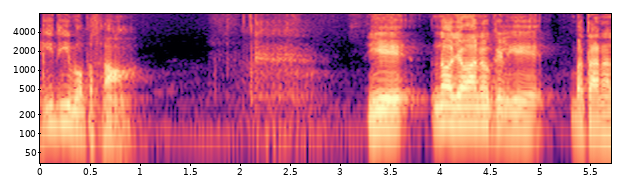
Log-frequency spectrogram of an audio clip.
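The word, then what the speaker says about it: Guy de Maupassant: افسانہ ہے موپساں کا، بعض لوگ اس کو تلفظ میں گائے ڈی موپساں بھی پڑھتے ہیں، GUY سے جو کہ نام ہے۔ بہرحال فرینچ پروننسیشن اس کا ہے گی دی موپساں۔ یہ نوجوانوں کے لیے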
